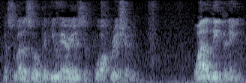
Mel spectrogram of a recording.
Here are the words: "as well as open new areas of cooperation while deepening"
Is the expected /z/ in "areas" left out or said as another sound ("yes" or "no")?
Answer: no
